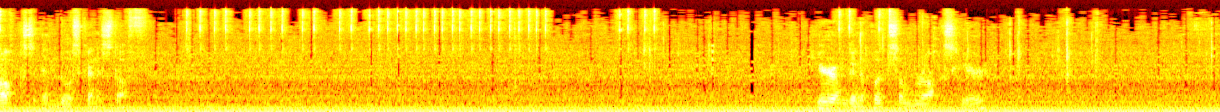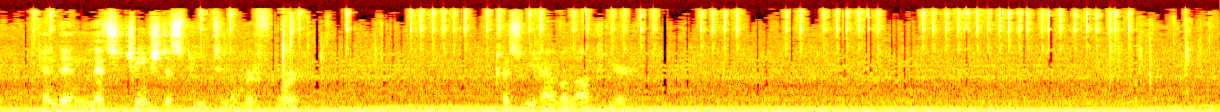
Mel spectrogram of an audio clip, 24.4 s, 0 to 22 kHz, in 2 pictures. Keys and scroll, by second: 0.0-0.3 typing, 6.1-7.5 typing, 8.5-8.8 typing, 10.0-12.0 typing, 13.3-15.8 typing, 23.0-24.4 typing.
